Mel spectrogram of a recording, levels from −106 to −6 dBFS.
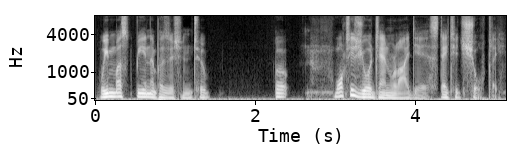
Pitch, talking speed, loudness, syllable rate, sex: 100 Hz, 150 wpm, -18 LUFS, 5.9 syllables/s, male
